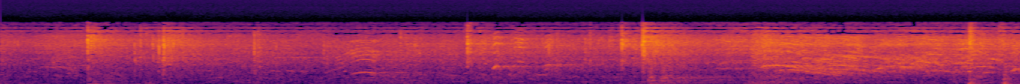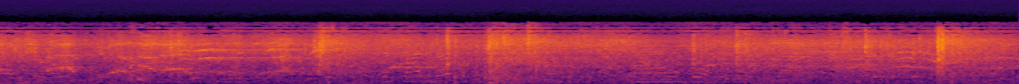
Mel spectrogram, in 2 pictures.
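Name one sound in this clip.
Skates scrape across ice.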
